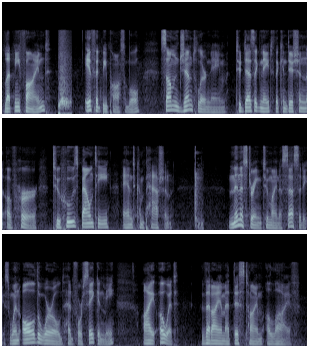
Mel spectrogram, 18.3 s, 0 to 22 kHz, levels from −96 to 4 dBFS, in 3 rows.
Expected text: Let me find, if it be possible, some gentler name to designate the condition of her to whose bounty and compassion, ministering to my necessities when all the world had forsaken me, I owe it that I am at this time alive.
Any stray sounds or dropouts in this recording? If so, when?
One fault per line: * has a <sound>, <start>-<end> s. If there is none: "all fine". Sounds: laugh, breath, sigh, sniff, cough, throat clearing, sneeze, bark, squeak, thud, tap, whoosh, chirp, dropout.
* has a whoosh, 1.1-1.4 s
* has a thud, 9.9-10.1 s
